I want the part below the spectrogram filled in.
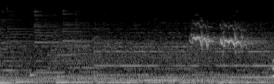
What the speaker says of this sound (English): Oh, it's a pretty bird.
